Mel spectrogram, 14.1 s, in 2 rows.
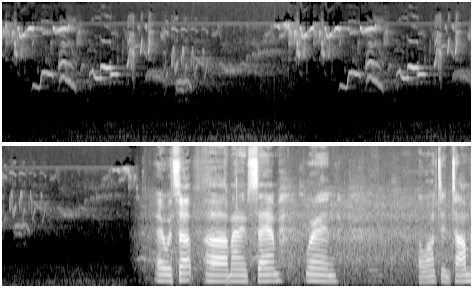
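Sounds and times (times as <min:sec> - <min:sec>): faint songbird chirps and whistles: 0:00.0 - 0:09.1.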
